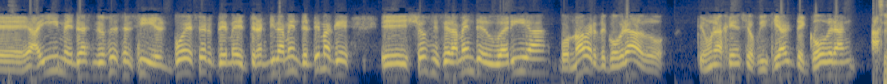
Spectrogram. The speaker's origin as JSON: {"language": "Spanish", "town": "Lanús", "region": "Buenos Aires Province", "country": "Argentina", "said": "Perfecto, yo soy de Lanús."}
